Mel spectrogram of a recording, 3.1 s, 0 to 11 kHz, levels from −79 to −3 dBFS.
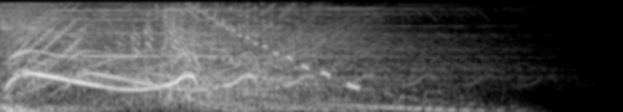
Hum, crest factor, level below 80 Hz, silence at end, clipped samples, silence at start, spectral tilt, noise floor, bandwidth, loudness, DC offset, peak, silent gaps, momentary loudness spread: none; 14 dB; -38 dBFS; 0.75 s; under 0.1%; 0 s; -1.5 dB/octave; -62 dBFS; 10.5 kHz; -15 LUFS; under 0.1%; -4 dBFS; none; 20 LU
